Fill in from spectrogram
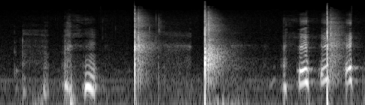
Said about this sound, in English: Rhythm. And we can't even clap or she snap. Likes, she tries to clap in time with music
